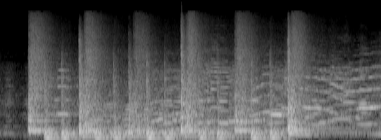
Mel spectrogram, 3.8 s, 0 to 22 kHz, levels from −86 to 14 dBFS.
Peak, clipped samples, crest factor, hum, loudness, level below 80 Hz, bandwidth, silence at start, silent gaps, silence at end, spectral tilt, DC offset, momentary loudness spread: 0 dBFS; under 0.1%; 18 dB; none; -18 LUFS; -26 dBFS; 16 kHz; 0.05 s; none; 0 s; -6 dB/octave; under 0.1%; 6 LU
